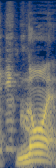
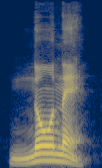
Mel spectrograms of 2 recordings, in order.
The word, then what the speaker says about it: non è: Avete sentito? Ha detto no è. Invece è non è. Vi ricordate? Non è. Bisogna pronunciare la seconda N e si unisce alla E. Quindi non è, non è, ok?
